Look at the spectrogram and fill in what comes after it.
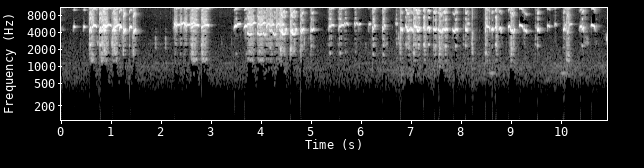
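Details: Rat giving long strings of thin, high-pitched squeaks and squeals, grouped into bursts of one to two seconds separated by short pauses, becoming choppier and more stuttering later on.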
